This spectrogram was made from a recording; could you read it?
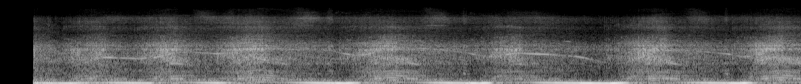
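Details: VW Passat B6 2.0 TDI: thin chirping squeak repeating about every second and a half as the diesel revs up and down, source not pinned down; squeak.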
